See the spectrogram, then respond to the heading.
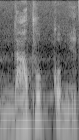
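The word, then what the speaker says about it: Nabucco: 나오는 노래가 베르디에 오페라 나부코 나부코 그 나부코 바로 느부갓네살을 이제 이렇게 이태리 식으로 발음하면 그게 나코가 됩니다 그래서 여러분들 나부라 하는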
